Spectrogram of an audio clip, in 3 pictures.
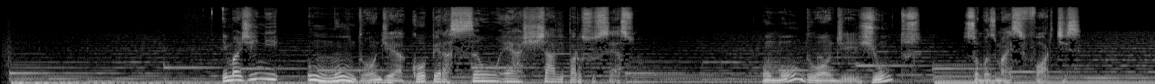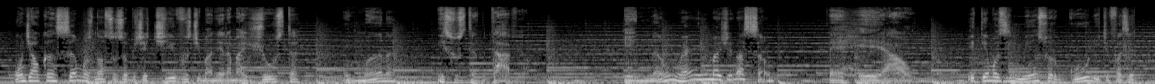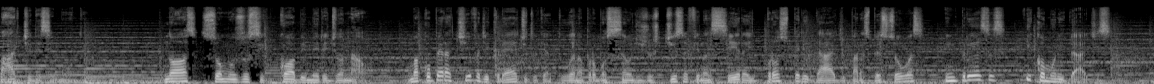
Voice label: portuguese brazilian corporate videos; Tenho 40 anos. Sou um dublador brasileiro com sotaque natural.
